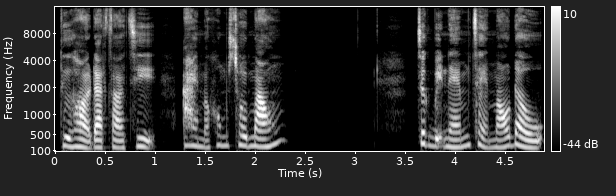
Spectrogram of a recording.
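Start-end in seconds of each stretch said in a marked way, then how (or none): none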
